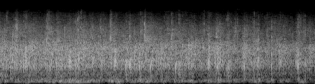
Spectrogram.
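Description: Applause from the crowd at a college opening day address, dense continuous clapping, loud and steady throughout.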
